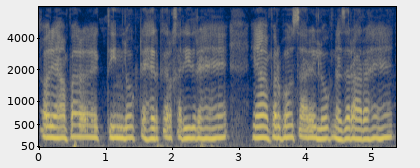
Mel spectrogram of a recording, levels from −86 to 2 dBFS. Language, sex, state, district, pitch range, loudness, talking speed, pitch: Hindi, female, Telangana, Hyderabad, 215-235 Hz, -14 LUFS, 225 wpm, 225 Hz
